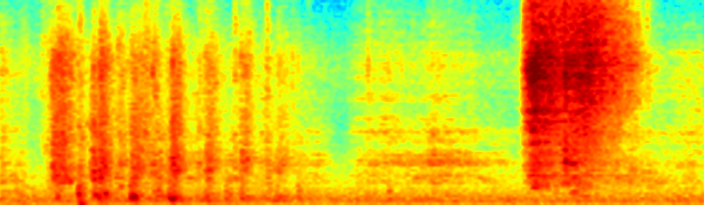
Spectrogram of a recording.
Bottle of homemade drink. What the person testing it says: it got a Fizz to it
